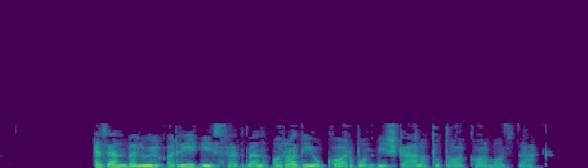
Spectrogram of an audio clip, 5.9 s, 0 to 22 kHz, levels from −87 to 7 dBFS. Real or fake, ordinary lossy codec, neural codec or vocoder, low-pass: real; MP3, 24 kbps; none; 7.2 kHz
